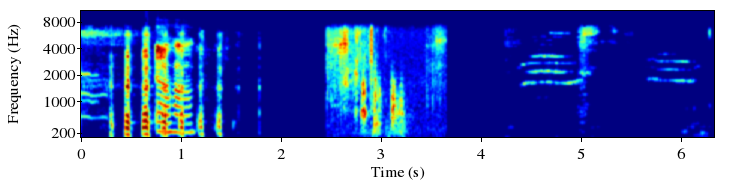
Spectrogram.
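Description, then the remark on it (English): A cat meows loudly, a few drawn-out calls in quick succession, followed by a harsh noisy burst and then thinner, higher-pitched mews trailing off. “Yes, you're a very good hunter. I'm very proud of you, but you're very loud.”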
